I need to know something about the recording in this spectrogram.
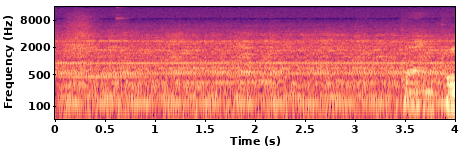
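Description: Faint steady hum of the restored 1930 Clavilux light organ running, its motor-driven mechanism turning the glass disc. A voice comes in right at the end.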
